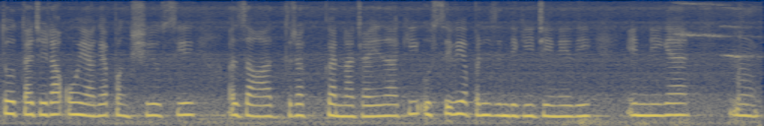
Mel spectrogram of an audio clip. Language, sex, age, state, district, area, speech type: Dogri, female, 18-30, Jammu and Kashmir, Reasi, rural, spontaneous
